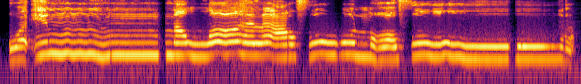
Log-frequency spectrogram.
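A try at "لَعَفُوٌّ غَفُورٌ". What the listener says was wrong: Nah, pada waw yang bertasydid, la'afuwun ghafur.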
